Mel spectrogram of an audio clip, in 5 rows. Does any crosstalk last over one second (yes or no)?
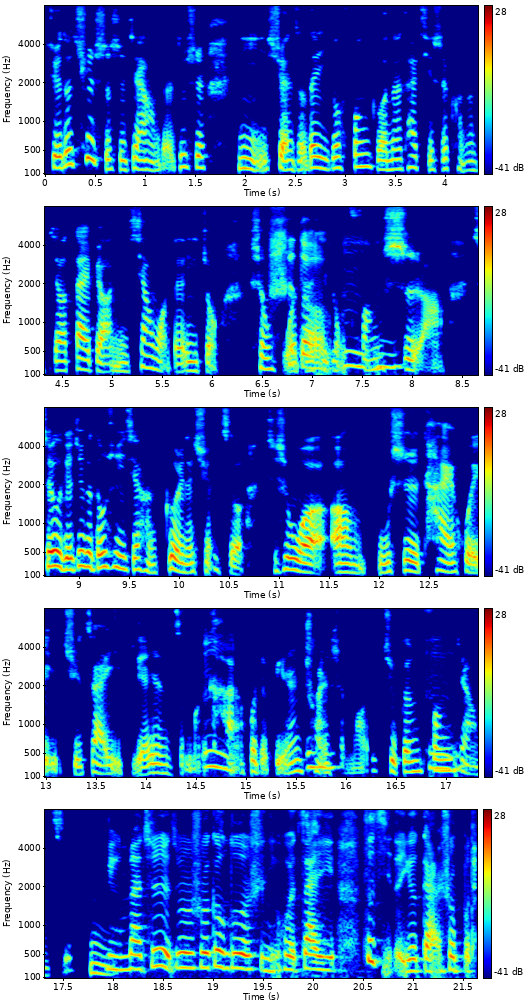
yes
